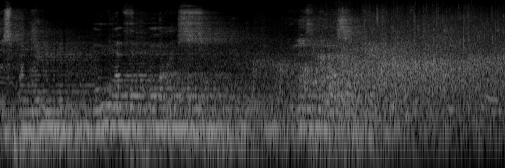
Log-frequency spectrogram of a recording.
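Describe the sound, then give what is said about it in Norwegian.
Loud, dense applause from a crowd at a St. Petersburg memorial medal ceremony in St. Petersburg, steady and sustained, with some voices and murmuring mixed in underneath. “Her får Olav Årås overrakt St. Petersburgs minnemedalje, til stor applaus.”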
